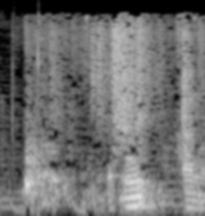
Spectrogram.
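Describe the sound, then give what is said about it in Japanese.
A dog barks and fusses in a few short, rough, agitated bursts, the loudest in the middle, with quieter restless noise between them. “恒例のですね、はい、犬が騒ぐという、現象に”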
